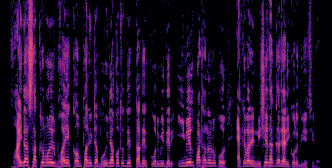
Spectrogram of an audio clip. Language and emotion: Bengali, fearful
